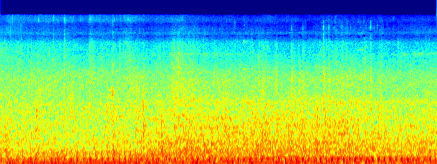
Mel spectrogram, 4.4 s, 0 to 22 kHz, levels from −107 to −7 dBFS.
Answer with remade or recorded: recorded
